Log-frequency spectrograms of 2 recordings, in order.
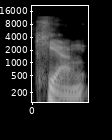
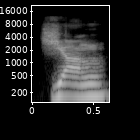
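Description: First: The word begins with a K sound. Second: The word begins with a J sound. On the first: The speaker calls it wrong. "it's not pronounced Qiang" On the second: The speaker calls it right. "So it's a J sound"

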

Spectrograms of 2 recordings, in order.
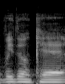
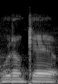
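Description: First: It is said in a put-on Swedish accent. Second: It is said in his normal voice.

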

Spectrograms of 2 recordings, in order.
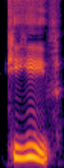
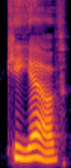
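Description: First: The city name is pronounced the Ukrainian way. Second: The city name is pronounced the Russian way. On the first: It recognizes a separate national identity. "is the Ukrainian pronunciation" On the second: It ties the country to the Russian regime. "is the Russian pronunciation"

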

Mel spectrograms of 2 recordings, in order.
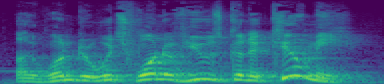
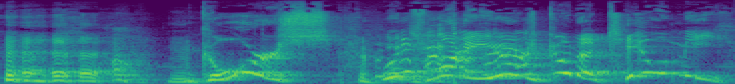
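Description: First: It is said in a different character voice. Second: It is said in a Goofy impression.

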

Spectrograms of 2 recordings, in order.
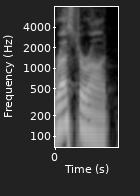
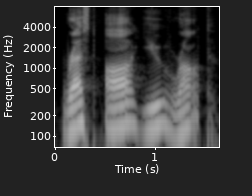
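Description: First: The word is said in its usual reduced form. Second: Every written syllable is said out separately.

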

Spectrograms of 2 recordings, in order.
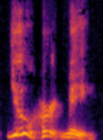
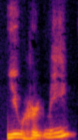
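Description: First: It ends with a falling, statement tune. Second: It ends with a rising, questioning tune.

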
